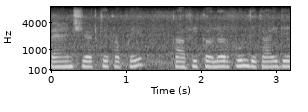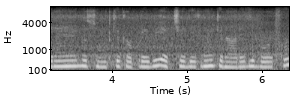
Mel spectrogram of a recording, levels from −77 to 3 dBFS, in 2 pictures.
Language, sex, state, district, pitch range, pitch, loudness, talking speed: Hindi, female, Chhattisgarh, Bilaspur, 195-220 Hz, 205 Hz, -15 LUFS, 205 wpm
